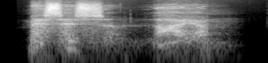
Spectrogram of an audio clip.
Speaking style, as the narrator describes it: The man ... asked in a whisper

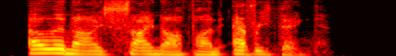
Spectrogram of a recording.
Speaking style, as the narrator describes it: Leela said, her tone unusually sharp

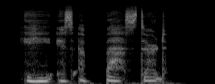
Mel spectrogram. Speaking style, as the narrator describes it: whispered

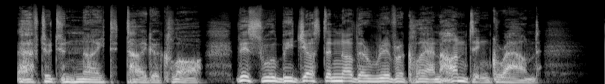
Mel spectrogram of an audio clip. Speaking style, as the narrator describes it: the tom spat back

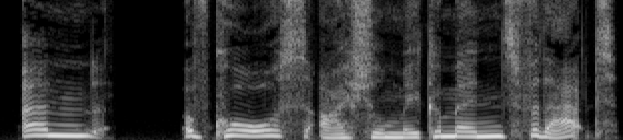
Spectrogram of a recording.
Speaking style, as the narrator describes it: said urgently into the silence

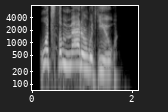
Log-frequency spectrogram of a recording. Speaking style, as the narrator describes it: roared with his last ounce of strength

